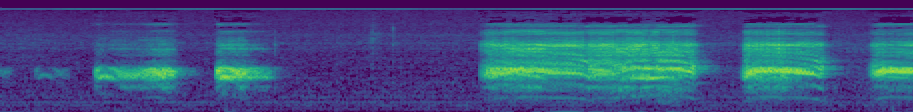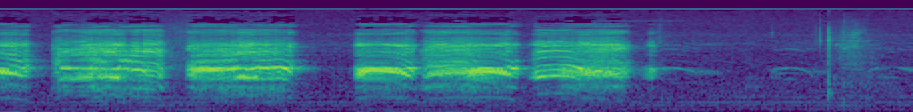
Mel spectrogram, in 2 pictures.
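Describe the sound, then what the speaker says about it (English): A Cass Creek electronic crow caller plays a crow distress call, loud harsh caws coming in quick bursts: a pair, a pause, then a steady run of about eight raspy cries over a faint electronic hiss. "The next one is the crow distress."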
